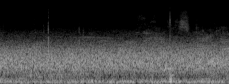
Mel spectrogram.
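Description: Open-air soccer-field ambience: wind rumbling on the microphone and faint, distant shouting of players and spectators, with a single sharp thud of a soccer ball being kicked near the end.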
